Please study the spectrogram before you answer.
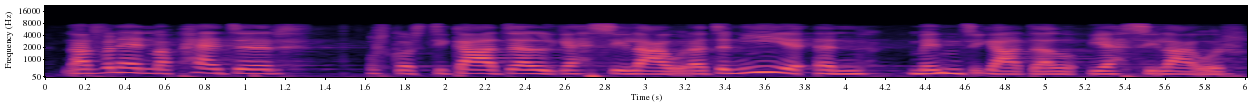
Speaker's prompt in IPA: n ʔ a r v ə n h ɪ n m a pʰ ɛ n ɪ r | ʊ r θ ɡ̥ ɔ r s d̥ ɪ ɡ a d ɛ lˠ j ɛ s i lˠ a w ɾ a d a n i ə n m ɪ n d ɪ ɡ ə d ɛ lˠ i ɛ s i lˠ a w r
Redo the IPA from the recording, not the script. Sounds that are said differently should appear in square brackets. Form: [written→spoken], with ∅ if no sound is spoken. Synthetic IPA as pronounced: n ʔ a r v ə n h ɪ n m a pʰ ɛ [n→d] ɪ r | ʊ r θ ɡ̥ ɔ r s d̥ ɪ ɡ a d ɛ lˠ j ɛ s i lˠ a w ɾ a d [a→ə] n i ə n m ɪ n d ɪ ɡ [ə→a] d ɛ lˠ [i→j] ɛ s i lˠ a w r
